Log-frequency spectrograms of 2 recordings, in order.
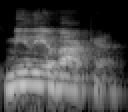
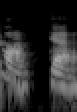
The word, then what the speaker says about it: Migliavacca: And so it is Migliavacca. That's how you say it. Migliavacca.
